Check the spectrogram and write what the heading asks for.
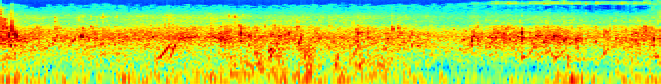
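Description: Water splashing and lapping around a sea kayak's hull and paddle as it is paddled, in small irregular splashes.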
